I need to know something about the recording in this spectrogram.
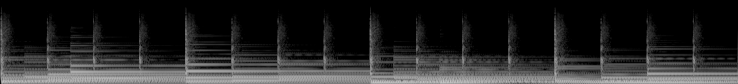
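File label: Accompaniment, Major Triads, Bb-B, 130 BPM, guitar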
